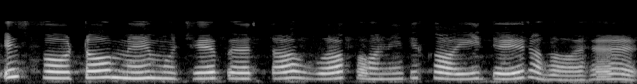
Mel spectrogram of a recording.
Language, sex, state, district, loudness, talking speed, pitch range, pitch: Hindi, female, Madhya Pradesh, Katni, -16 LUFS, 105 wpm, 255-295 Hz, 275 Hz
